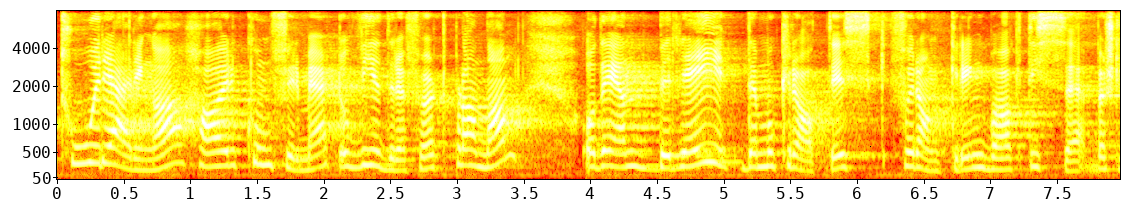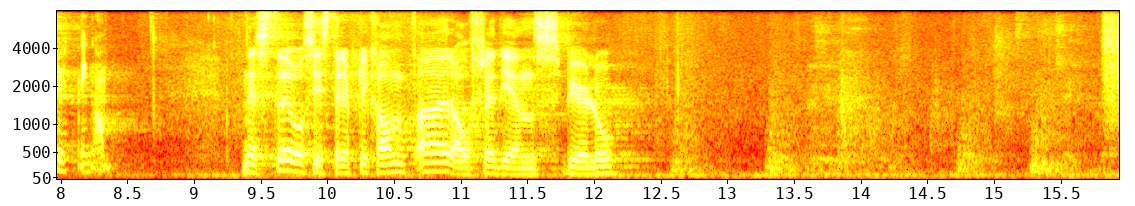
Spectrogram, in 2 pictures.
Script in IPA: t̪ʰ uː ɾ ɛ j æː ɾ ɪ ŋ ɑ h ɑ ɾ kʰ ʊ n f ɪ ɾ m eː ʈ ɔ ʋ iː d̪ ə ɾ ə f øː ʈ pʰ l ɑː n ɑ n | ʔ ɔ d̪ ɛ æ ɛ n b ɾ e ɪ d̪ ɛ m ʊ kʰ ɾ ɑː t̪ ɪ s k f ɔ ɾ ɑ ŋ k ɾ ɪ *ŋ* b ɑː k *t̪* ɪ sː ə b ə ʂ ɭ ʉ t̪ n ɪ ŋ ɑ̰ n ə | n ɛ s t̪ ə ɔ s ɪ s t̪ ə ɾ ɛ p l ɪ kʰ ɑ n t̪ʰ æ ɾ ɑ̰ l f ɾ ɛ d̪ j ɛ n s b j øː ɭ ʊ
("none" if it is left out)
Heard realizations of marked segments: ŋ, d̪

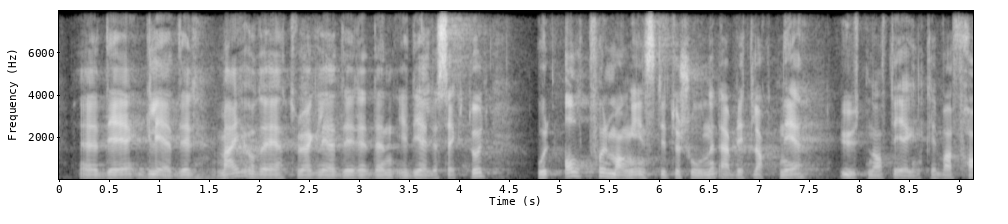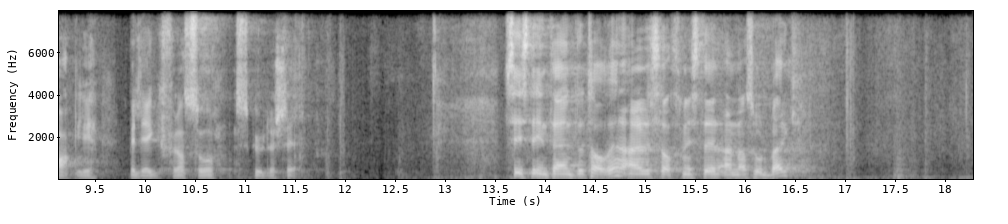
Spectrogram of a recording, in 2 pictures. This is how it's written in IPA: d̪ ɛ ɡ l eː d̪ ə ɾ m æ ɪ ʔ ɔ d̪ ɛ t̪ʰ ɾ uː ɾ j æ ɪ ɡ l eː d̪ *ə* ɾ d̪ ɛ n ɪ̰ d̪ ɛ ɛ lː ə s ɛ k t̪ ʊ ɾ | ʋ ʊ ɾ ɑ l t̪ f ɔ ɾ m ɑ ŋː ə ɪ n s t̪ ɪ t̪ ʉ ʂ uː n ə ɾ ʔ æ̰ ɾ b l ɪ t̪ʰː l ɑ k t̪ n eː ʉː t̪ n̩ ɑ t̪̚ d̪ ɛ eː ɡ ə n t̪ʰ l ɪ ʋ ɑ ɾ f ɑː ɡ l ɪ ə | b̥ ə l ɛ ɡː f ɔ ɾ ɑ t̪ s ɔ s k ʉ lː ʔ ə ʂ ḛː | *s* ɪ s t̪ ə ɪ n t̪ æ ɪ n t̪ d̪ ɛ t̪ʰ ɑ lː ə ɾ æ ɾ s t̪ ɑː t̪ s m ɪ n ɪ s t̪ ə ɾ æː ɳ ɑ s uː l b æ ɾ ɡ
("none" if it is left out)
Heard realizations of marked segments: ə, s

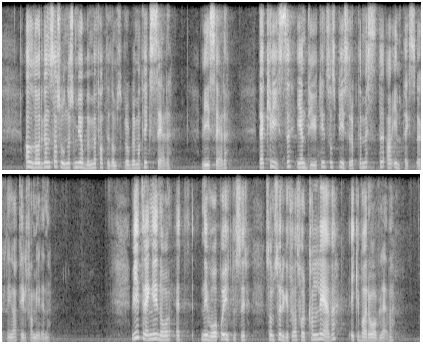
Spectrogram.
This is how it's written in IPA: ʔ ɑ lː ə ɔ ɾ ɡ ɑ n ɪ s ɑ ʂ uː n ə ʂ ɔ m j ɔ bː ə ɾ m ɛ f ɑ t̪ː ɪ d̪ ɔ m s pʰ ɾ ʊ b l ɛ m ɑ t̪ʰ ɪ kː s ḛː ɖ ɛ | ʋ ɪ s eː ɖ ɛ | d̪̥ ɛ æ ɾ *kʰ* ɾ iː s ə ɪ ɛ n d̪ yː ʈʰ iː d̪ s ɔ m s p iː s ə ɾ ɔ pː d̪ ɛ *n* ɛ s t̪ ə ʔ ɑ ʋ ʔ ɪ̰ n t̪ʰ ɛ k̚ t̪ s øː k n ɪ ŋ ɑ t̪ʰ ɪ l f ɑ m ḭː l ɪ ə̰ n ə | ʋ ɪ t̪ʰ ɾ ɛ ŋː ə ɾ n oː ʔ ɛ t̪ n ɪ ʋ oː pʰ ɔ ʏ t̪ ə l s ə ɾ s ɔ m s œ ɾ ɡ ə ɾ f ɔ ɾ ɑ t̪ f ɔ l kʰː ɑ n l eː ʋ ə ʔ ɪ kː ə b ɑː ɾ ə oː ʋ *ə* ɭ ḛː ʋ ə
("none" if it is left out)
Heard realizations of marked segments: kʰ, m, ə

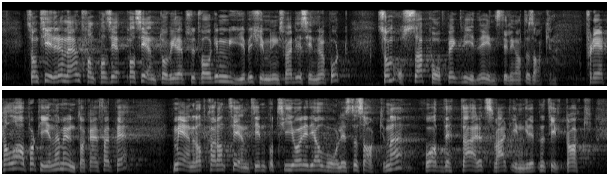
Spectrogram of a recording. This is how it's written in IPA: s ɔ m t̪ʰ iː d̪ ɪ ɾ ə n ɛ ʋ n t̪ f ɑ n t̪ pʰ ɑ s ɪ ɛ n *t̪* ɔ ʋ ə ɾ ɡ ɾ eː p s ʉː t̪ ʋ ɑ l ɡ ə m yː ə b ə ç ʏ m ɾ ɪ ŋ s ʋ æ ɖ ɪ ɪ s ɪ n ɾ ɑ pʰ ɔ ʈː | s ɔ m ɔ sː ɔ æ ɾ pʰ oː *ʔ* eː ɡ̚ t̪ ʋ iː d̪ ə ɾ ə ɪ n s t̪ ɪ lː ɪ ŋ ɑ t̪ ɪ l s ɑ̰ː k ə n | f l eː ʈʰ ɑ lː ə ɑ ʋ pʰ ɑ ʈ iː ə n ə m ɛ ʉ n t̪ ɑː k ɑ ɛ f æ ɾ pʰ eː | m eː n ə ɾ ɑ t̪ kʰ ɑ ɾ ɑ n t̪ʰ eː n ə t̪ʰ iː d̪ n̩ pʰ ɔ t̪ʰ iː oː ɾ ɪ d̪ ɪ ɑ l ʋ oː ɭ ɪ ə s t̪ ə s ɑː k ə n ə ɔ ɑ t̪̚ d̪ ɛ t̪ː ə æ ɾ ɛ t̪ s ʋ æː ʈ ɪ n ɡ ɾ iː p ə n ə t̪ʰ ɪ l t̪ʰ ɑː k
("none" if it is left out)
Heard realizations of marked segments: t̪, p

